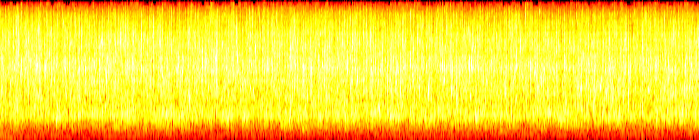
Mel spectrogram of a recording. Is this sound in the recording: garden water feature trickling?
yes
